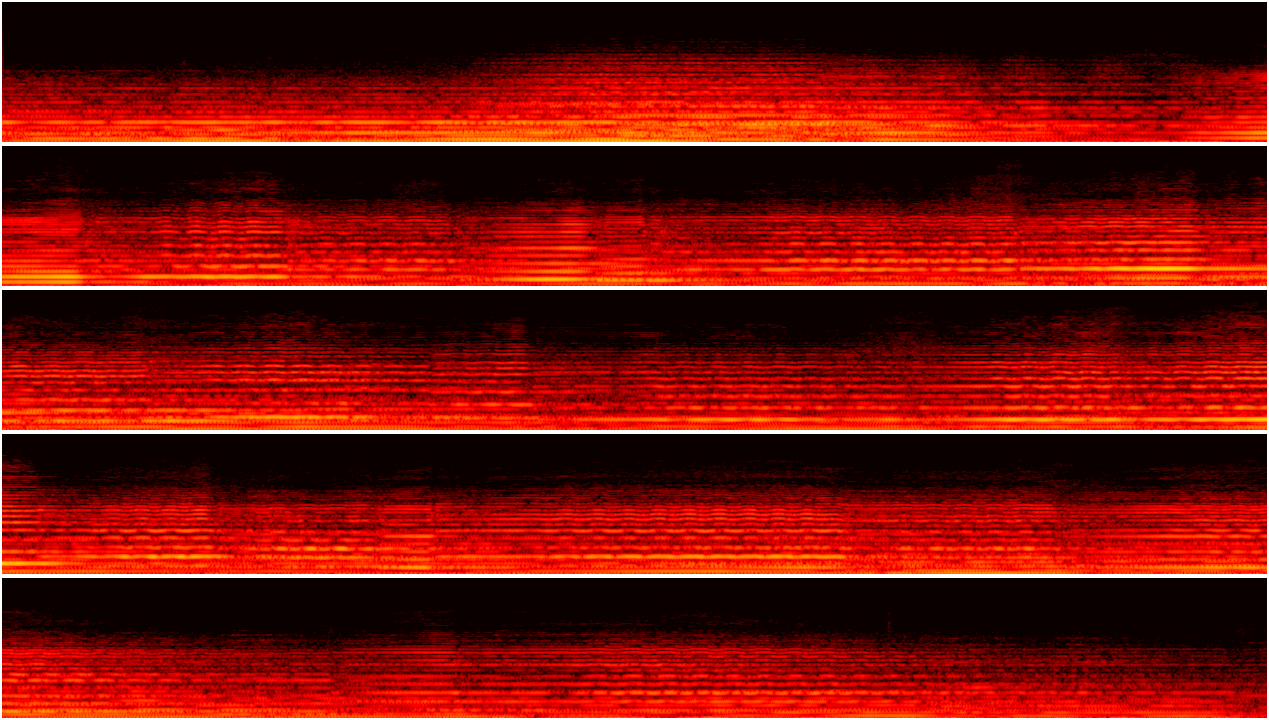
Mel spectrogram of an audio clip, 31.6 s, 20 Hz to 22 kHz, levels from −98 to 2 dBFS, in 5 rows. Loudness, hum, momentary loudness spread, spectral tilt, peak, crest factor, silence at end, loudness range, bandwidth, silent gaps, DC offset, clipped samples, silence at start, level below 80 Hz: -43 LUFS; none; 12 LU; -8 dB/octave; -26 dBFS; 16 dB; 0 s; 9 LU; 12 kHz; none; under 0.1%; under 0.1%; 0 s; -52 dBFS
